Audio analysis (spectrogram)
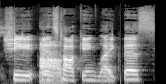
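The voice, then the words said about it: Flat monotone robot voice. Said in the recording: “like if you ask any child to do a robot voice, the actress is doing that voice ... talk in like monotone ... just a little bit more aggressive, a little bit more anger”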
